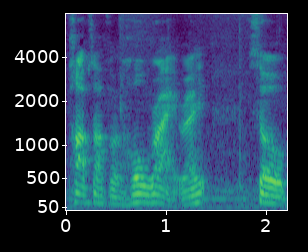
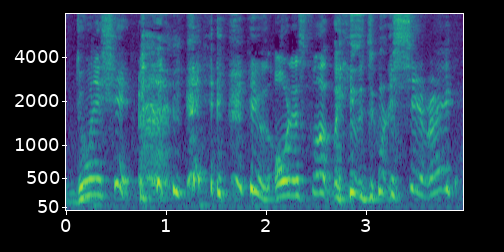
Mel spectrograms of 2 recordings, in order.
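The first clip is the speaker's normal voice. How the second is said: high, through bursts of laughter; laughing while talking; 9 semitones higher than usual. Real, not acted. Inmate telling chat about old V's game, laughing. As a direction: crack up as you say it. Cracking up at his own story.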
